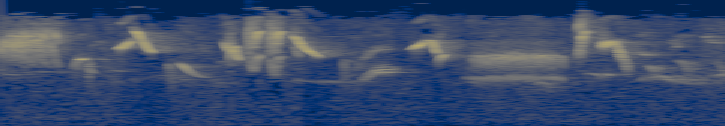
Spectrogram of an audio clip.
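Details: Black-throated canary song: a rapid, varied run of high whistled slurs, rising and falling sweeps and a short buzzy trill, delivered in quick bursts with brief gaps.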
